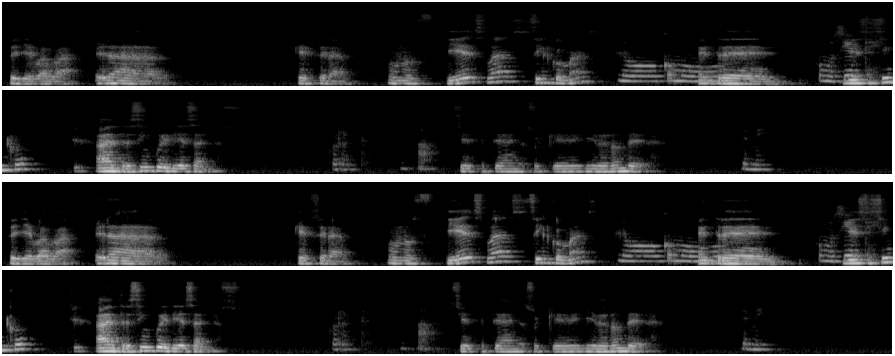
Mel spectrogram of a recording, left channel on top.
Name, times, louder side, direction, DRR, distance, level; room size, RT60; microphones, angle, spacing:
voice 1, 0.1-1.7 2.9-3.5 3.9-4.2 4.4-5.9 7.0-7.8 8.4-9.2 9.6-11.1 13.5-15.5, right 2 dB, 70° right, 0.9 m, -24 dB
voice 2, 6.2-7.3 8.2-8.8 12.2-12.4 13.1-13.2 16.3-16.5, equal, 5° right, 1.8 m, -34 dB
7.6 x 6.9 x 2.4 m
head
